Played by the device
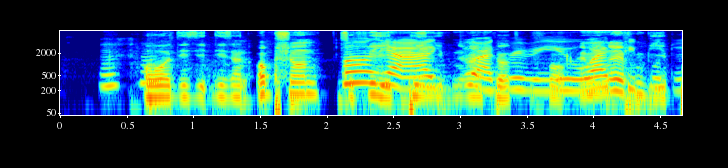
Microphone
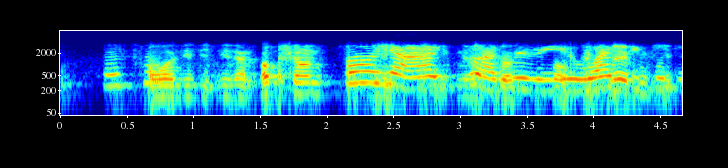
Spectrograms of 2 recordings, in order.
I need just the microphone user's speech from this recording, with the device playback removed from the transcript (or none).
none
